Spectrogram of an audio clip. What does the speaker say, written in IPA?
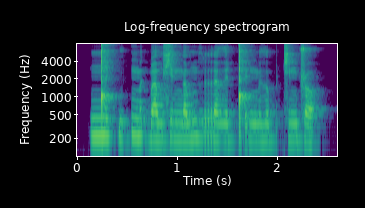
ŋ͡ǃ i k͡p ṳ p ŋ͡m ɛ ɡ͡b a w ɕ ɛ ŋ ɐ w n ṳ r ɐ ð ɪ ǃʼ e ŋ͡m ʏ ð o p c ɪ ŋ ʈ͡ʂ ɔ

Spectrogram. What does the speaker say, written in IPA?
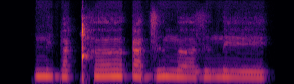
n̪ i b a ǃʰ ɐː ɠ a d͡z ɨ n̪ ɐː z ɨ n̪ eː

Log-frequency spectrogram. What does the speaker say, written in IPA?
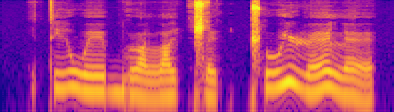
t i˧˥˧ w e˧ b ɯ˨˩ lˠ i˨˩ ǁ e˨˩ k ǁ u˧˥˧ j ɭ ɛ˧˥˧ l ɛ˧˩˧

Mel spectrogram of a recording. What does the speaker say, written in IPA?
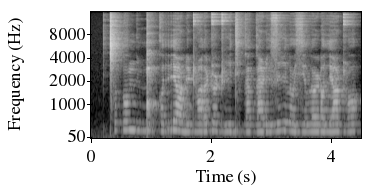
ǀʰ ə ɠ ʌ ŋ i ŋ͡ǃ i ɡ ʌ rʲ ɑ ɳ i ɖʱ ɑ ɾ ə ɖ ə˞ ɖʱ i dʲ ʌ ɡ æ ɡ æ ɽ i z i l ə˞ zʲ ʌ l ə˞ ɽ ʌ lʲ ɑ ɖʱ ʌ

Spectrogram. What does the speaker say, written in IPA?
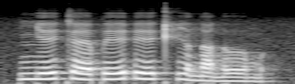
ɲ eː˧˥ k ɛː˧ p eː˧˥ ʔ eː˧˥ kʰ i˥˨ ə̯ n a˧˩ n ɤː˧˩ m

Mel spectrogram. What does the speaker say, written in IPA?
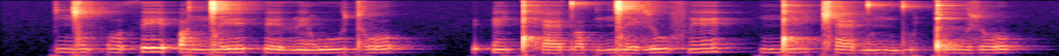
ŋ͡ǀ u ɓ o θ e ʔ ɒ ŋ͡ǀ e θ e ð ẽ w u d o | ʔ ẽ ǃʰ æ d̪ ɒ b ŋ͡ǀ e z u f ẽ | ŋ͡ǃ i ǁ æ d̪ õ ŋ d̪ u ǃ u z o

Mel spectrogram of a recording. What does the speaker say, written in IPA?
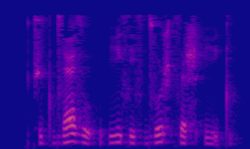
t͡ʃ u tʲ d͡z æ z u ʔ | i sʲ ɒ sʲ d͡z u ʂ t͡s æ ʂ ʔ i tʲ

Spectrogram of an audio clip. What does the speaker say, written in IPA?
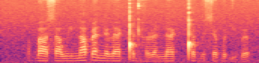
ɓ a s a w i n a ɓ æ n ə l æ ǃ ə ɖʱ a ɭ æ n æ ǃ ə ɡ ə s ə ɓ ə ɠ i ɓ ə

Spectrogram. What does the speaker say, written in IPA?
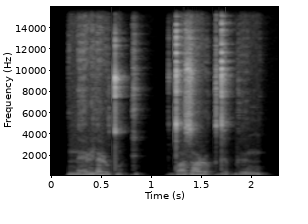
n ɛ ɭ i ɐ̯ ɭ ʏ tʷ i k | d̪ ʏ zˤ o ɭ o̰ k d ø b ʏ ŋ

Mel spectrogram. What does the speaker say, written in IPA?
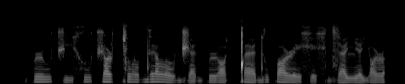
p ɹ u˦ t͡ʃ i˨ x u˦ t͡ʃ ɒ˥ ɭ ǀ u˦ lˠ d i˥ lˠ u˨ d͡ʒ æ˨ d p ɹ ɒ˦ ǃ æ˦ d u˥ p ɒ˦ ɭ e˨ x e˩ x d͡z æ˦ lʲ æ˨ j ɒ˥ ɭ

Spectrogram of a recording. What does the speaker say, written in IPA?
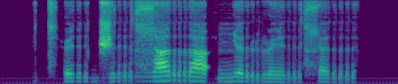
t͡sʼ ʏ r d͡ʒ ɪ r ɮ a r aː ʔ ɲ ə r ɭ ɪː r ɬ ə r

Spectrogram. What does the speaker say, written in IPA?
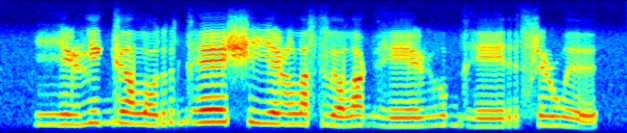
ɦ i ɭ lʲ ɛ ɡʲ œ i̯ lˠ u r ɡʱ ɛː ʃ iː ɭ lˠ ɘ s lʲ u lˠ ɑ ɡʱ eː ɭ ɦ o ɡʱ eː r s ə ɭ w ɘ

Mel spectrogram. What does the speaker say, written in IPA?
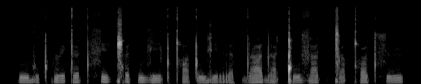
ŋ ɡ u t k ɹ ɪ t ə t s i ǁ ə t n z i t qʰ a t ŋ ɡ i r a t d a d a ǃ u z a t ǀ ɪ qʰ u t s ʉ

